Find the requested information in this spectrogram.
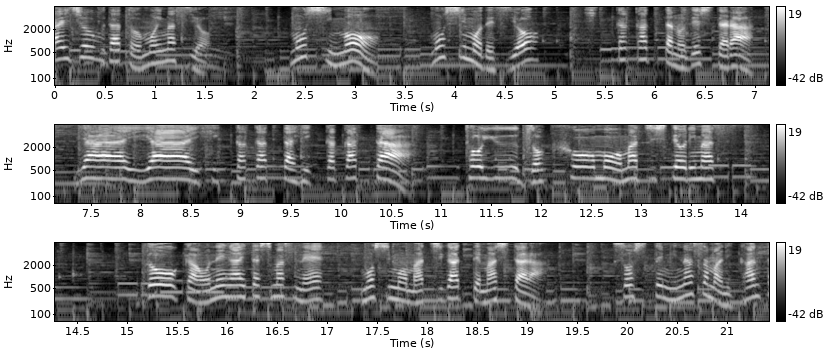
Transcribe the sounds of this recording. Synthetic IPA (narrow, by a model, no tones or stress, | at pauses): daiʑo̞ːbɯ̟d̪at̪o̞ːmo̞imasɨjo̞̰ | mo̞ɕimo̞mo̞ɕimo̞d̪e̞sɨjo̞ | çi̥kːakat̪ːano̞d̪e̞ɕi̥t̪aɾa | jaijaiçikːakat̪ːaçikːakat̪ːa | t̪o̞jɯ̟ːzo̞kɯ̟̥ho̞ːmo̞ːmat͡ɕiɕi̥t̪e̞o̞ɾʲimasɨ̥ | d̪o̞ːkao̞ne̞ɡait̪aɕimasɨne̞mo̞ɕimo̞mat͡ɕiɡat̪ːe̞maɕi̥t̪aɾa̰ | so̞ɕi̥t̪e̞mʲinasamaɲ̟ikãnt̪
